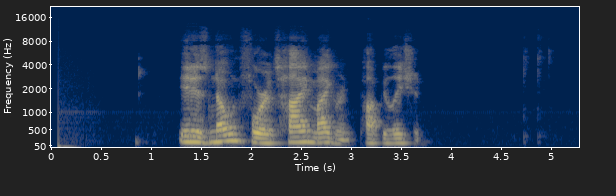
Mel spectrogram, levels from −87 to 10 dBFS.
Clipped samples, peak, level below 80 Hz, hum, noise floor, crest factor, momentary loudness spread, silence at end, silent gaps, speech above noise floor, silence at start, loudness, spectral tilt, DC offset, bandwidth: under 0.1%; -2 dBFS; -62 dBFS; none; -79 dBFS; 20 dB; 10 LU; 1.6 s; none; 60 dB; 0.05 s; -20 LUFS; -6.5 dB/octave; under 0.1%; 9.6 kHz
